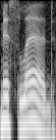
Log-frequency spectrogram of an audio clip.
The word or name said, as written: misled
